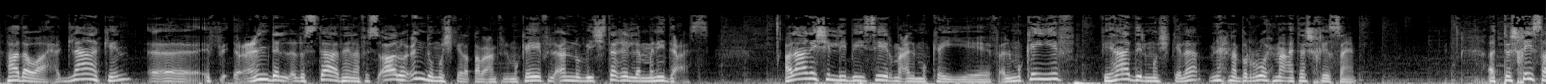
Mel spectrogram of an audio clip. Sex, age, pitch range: male, 30-49, 135-185 Hz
